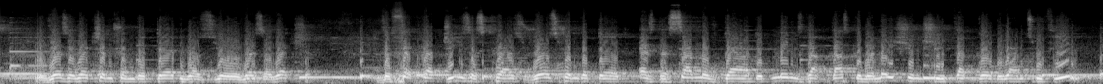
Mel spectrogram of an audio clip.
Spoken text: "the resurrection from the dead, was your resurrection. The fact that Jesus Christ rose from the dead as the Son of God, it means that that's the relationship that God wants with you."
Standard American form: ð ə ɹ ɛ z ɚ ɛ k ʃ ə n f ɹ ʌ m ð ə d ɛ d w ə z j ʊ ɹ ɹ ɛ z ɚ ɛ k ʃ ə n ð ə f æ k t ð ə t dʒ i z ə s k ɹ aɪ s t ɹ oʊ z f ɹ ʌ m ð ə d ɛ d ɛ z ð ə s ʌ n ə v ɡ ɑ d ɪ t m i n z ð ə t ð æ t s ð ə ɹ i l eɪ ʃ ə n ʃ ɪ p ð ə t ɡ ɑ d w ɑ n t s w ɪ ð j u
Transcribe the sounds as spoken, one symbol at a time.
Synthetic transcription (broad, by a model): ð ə ɹ ɛ z ɚ ɛ k ʃ ə n f ɹ ʌ m ð ə d ɛ d w ə z j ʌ ɹ ɹ ɛ z ɚ ɛ k ʃ ə n ð ə f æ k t ð ə t dʒ i z ə s k ɹ aɪ s t w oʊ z f ɹ ʌ m ð ə d ɛ d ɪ z ð ə s ʌ n ə v ɡ ɑ d ɪ t m i n z ð ə t ð æ t s ð ə ɹ i l eɪ ʃ ə n ʃ ɪ p ð ə t ɡ ɑ d w ɑ n t s w ɪ ð j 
